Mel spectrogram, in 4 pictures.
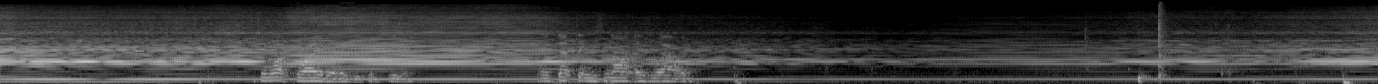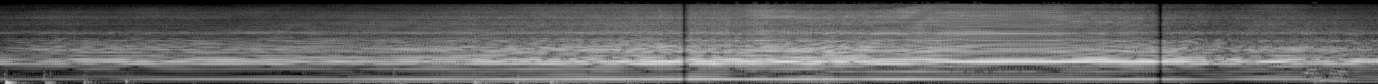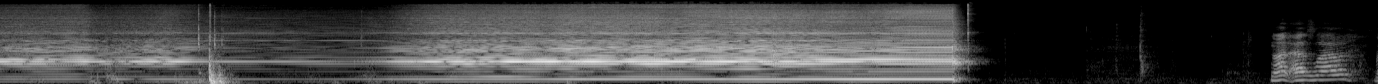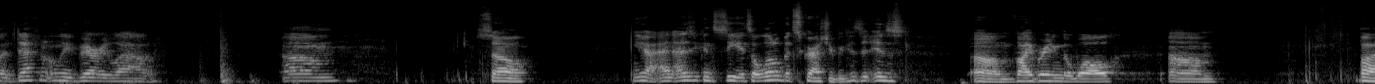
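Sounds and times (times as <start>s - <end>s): loud alarm horn tone: 0.0s - 37.4s.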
